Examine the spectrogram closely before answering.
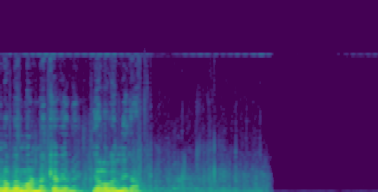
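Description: A man speaks calmly into a microphone up close.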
